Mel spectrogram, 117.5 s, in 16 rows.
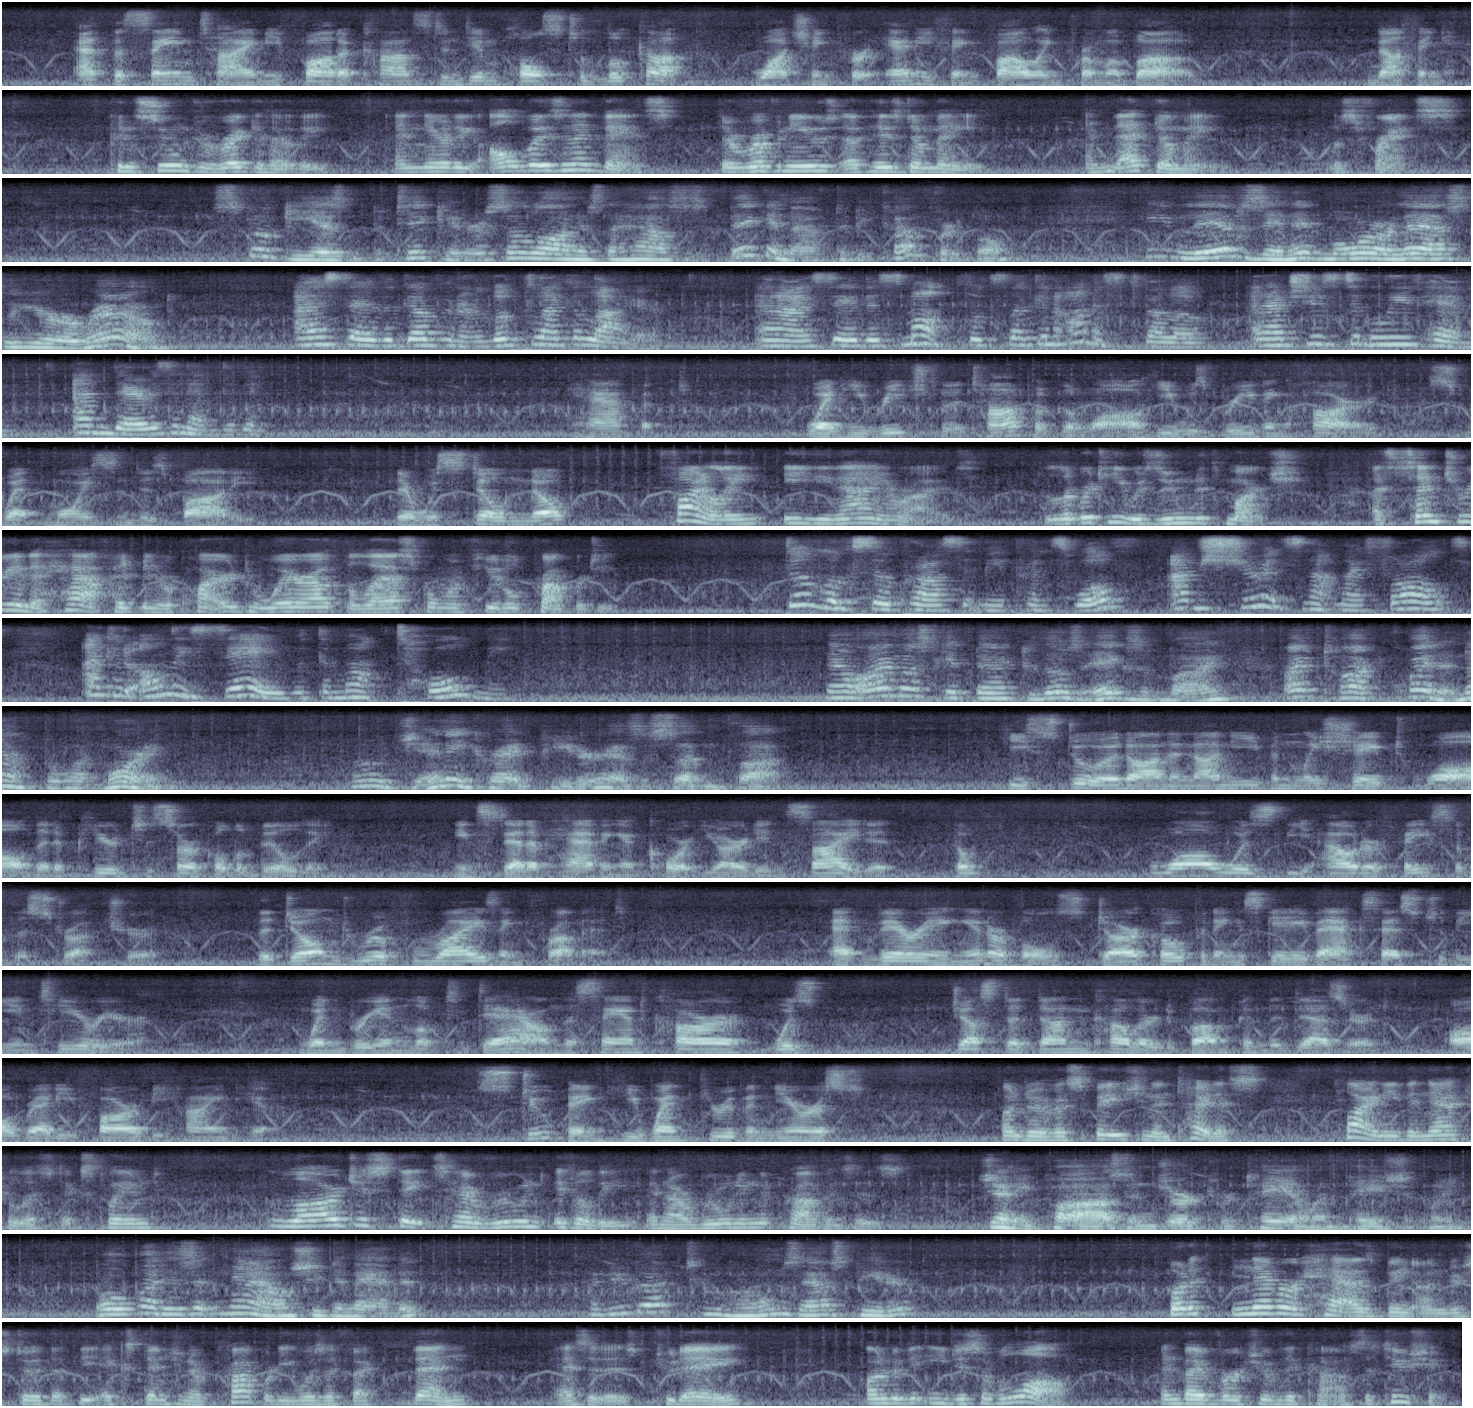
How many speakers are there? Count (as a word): four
